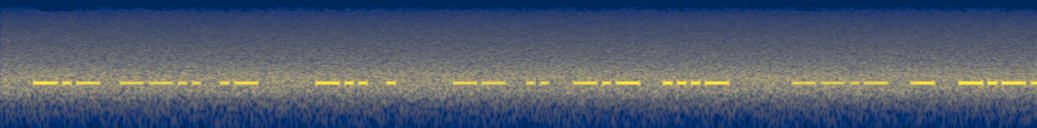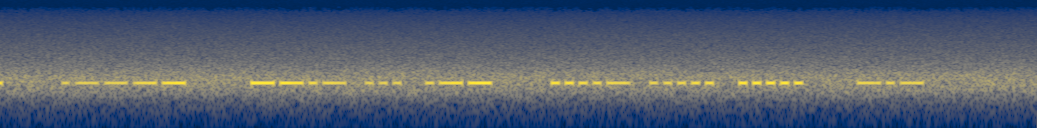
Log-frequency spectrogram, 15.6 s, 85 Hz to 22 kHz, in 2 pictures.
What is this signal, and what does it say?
Morse code, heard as a keyed tone, hand-sent with a paddle, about 23 wpm, 600 Hz, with heavy radio static, fading and a narrow filter. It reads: KZA DE MIKV QTC 1 QSW 455 K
